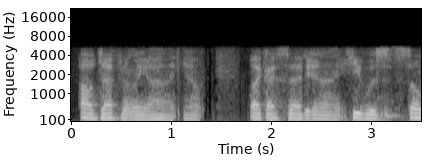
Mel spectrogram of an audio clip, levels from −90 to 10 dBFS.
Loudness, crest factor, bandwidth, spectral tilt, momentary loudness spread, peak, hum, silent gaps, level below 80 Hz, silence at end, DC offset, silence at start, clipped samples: -17 LUFS; 14 dB; 5.4 kHz; -8 dB/octave; 7 LU; -2 dBFS; none; none; -48 dBFS; 0 s; under 0.1%; 0.1 s; under 0.1%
